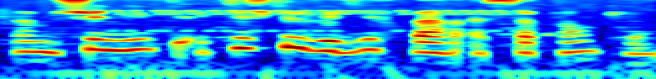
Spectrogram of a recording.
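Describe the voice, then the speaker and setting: Woman player reads a cheerful teenage sidekick, food-loving and teasing, with a higher voice over faint music. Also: normal speed, mellow, close to an everyday voice. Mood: chirpy.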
